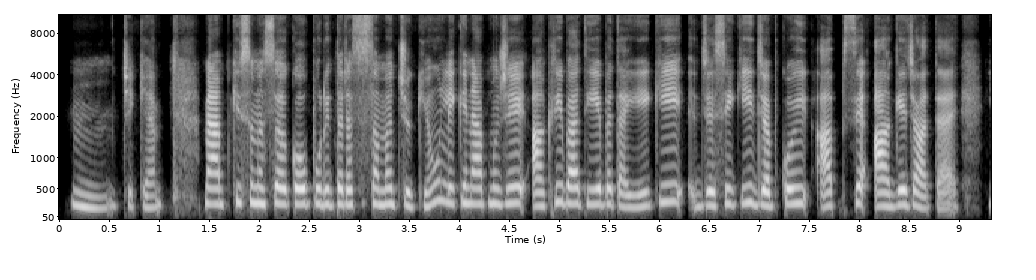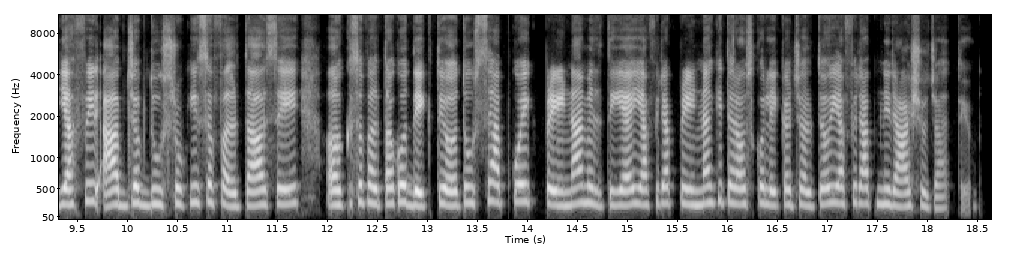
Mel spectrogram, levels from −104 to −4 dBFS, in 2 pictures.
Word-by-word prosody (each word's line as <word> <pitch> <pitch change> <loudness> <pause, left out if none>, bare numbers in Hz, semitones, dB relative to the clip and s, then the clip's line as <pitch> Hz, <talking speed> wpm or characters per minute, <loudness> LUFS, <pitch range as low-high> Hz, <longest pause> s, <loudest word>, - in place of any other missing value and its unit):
हुँ, 200 -1 -6
ठीक 215 -2 -5
है। 195 -1 -5 0.5
मैं 255 - +8
आपकी 250 +3 +2
समस्या 265 -2 +2
को 250 - +6
पूरी 250 -1 -1
तरह 240 -1 +2
से - - -2
समझ 250 0 -1
चुकी 225 -3 -3
हूँ। 290 +7 -5
लेकिन 265 -2 -1
आप 250 0 0
मुझे 255 +1 +1
आखिरी 220 +6 0
बात 255 -1 +1
ये 250 0 +1
बताइए 210 -3 -2
कि 290 +8 0
जैसे 225 +4 -1
कि 265 +3 -2
जब 215 -2 +2
कोई 255 +1 0
आपसे 225 +5 0
आगे 220 +2 +4
जाता 200 -5 -1
है 210 - -2 0.3
या 245 -1 +7
फिर 300 0 +2
आप 240 0 +6
जब 265 -3 +3
दूसरों 250 +1 -2
की 275 +3 -4
सफलता 235 -4 +1
से 250 0 +3 0.4
अ, 235 0 +4 0.2
सफलता 255 -3 0
को 280 +2 +3
देखते 225 +1 +3
हो 230 -2 +4
तो 270 +4 -5
उससे 295 +3 -4
आपको 285 +1 0
एक 290 0 0
प्रेरणा 240 +2 +4
मिलती 235 -4 -4
है? 235 +1 +5
या 245 -2 +2
फिर 260 +2 -6
आप 265 - -2
प्रेरणा 250 0 +1
की 295 +2 -8
तरह 270 -3 -1
उसको 250 +2 -4
लेकर 235 0 -2
चलते 230 0 -4
हो? 255 - 0
या 270 -1 +1
फिर 275 +1 -9
आप 255 0 -2
निराश 230 -3 -1
हो 220 - -4
जाते 185 -1 -13
हो? 215 - -22
250 Hz, 210 wpm, -22 LUFS, 225-265 Hz, 0.5 s, मैं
